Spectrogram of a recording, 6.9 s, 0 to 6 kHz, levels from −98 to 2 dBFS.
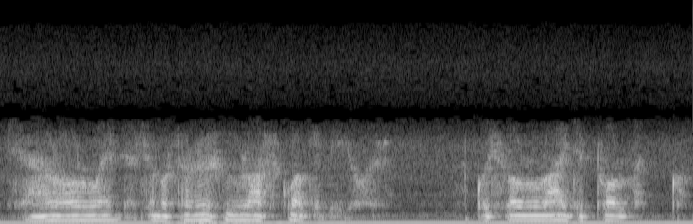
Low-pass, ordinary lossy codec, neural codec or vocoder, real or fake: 5.4 kHz; MP3, 32 kbps; none; real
